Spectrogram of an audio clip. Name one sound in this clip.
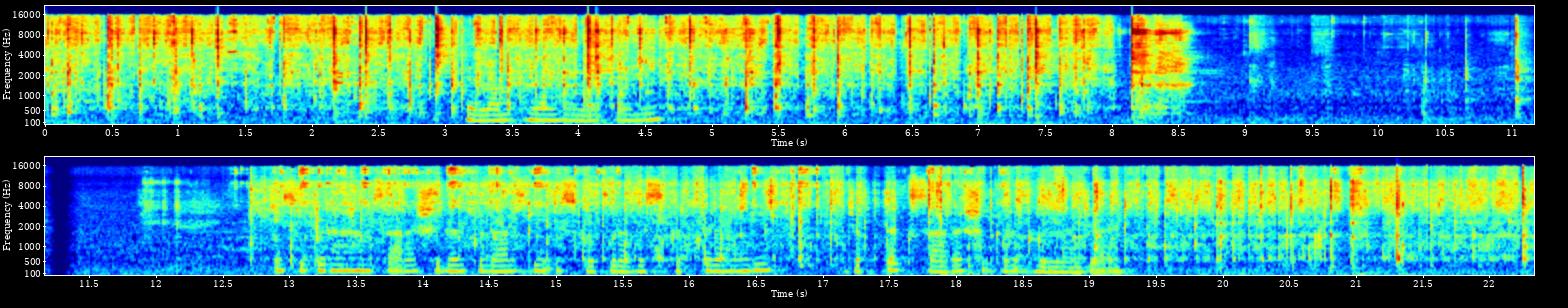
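A wire whisk clicks and scrapes rapidly against a metal bowl.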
